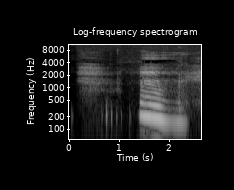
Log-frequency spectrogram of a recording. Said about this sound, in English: Yawns are very contagious.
